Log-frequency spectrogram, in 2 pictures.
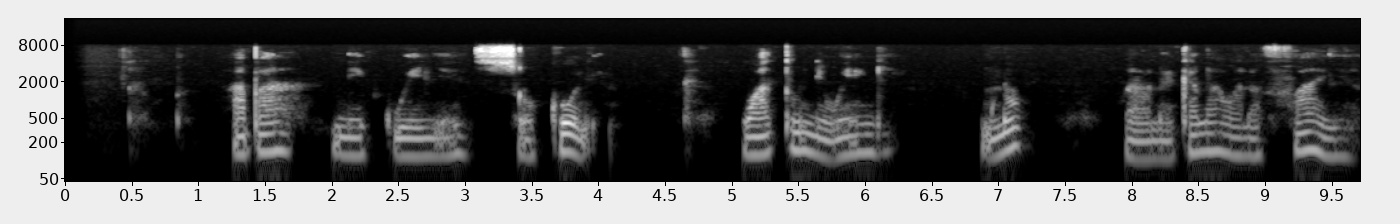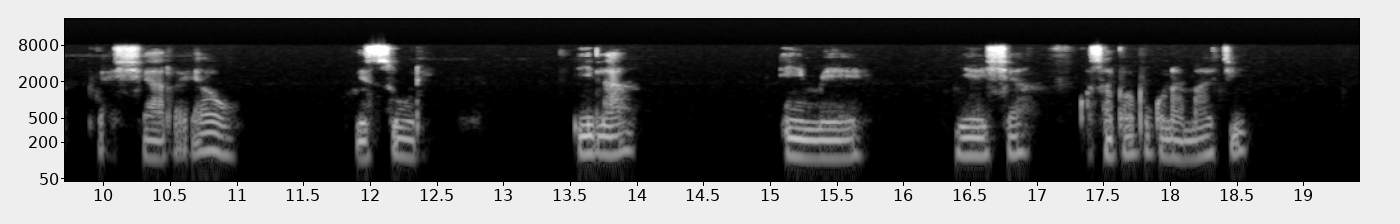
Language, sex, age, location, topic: Swahili, male, 18-24, Nakuru, finance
